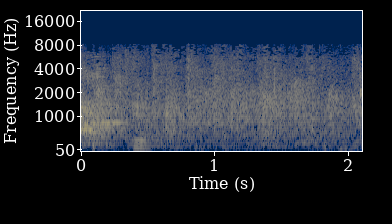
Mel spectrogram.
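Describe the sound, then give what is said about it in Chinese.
Audience applause at a crosstalk comedy show: a continuous wash of clapping from many people, steady and moderately soft from start to finish. “什么呀还没唱 都鼓掌了就算了 鼓掌欢迎您唱”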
